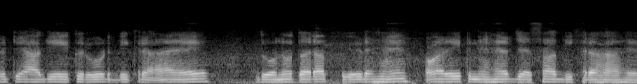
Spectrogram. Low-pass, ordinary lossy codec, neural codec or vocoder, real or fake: 7.2 kHz; AAC, 32 kbps; codec, 16 kHz in and 24 kHz out, 1.1 kbps, FireRedTTS-2 codec; fake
